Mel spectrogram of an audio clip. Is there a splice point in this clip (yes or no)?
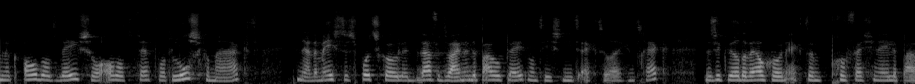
yes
